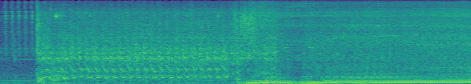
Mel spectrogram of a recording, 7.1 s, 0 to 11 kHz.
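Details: 1986 Trans Am 305 4bbl with E4ME Quadrajet, before intake and carb base gasket replacement: fires and settles into an uneven lumpy idle that wanders and surges; suspected vacuum leak at crusty carb base gasket, not confirmed.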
